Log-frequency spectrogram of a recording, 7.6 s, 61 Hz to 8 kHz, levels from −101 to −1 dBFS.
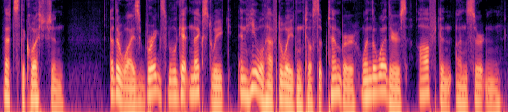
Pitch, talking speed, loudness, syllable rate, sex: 105 Hz, 175 wpm, -19 LUFS, 5.3 syllables/s, male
